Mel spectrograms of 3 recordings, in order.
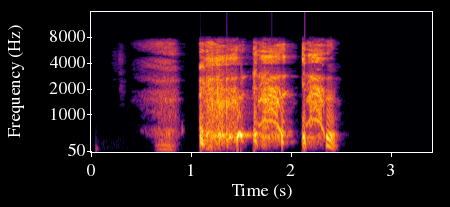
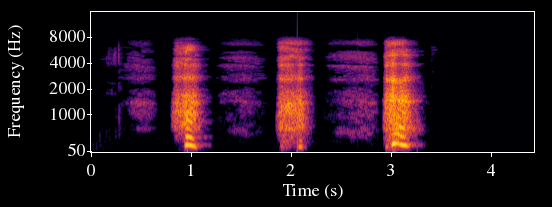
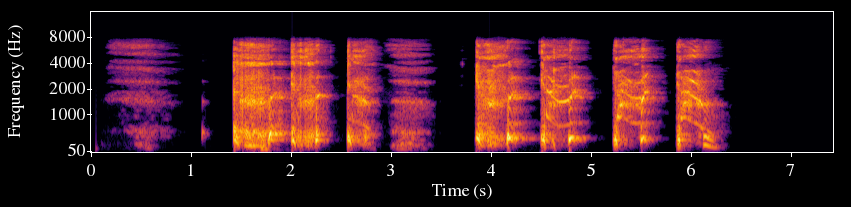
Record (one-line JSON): {"cough_length": "3.4 s", "cough_amplitude": 32768, "cough_signal_mean_std_ratio": 0.51, "exhalation_length": "4.4 s", "exhalation_amplitude": 29798, "exhalation_signal_mean_std_ratio": 0.32, "three_cough_length": "7.4 s", "three_cough_amplitude": 32767, "three_cough_signal_mean_std_ratio": 0.52, "survey_phase": "beta (2021-08-13 to 2022-03-07)", "age": "45-64", "gender": "Female", "wearing_mask": "No", "symptom_cough_any": true, "symptom_runny_or_blocked_nose": true, "symptom_shortness_of_breath": true, "symptom_sore_throat": true, "symptom_fatigue": true, "symptom_headache": true, "symptom_onset": "3 days", "smoker_status": "Ex-smoker", "respiratory_condition_asthma": true, "respiratory_condition_other": false, "recruitment_source": "Test and Trace", "submission_delay": "2 days", "covid_test_result": "Positive", "covid_test_method": "ePCR"}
